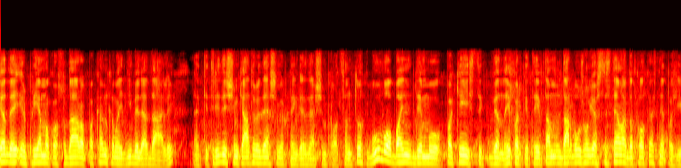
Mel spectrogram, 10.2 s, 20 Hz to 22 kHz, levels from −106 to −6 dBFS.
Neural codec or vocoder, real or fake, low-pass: codec, 16 kHz, 4.8 kbps, FACodec; fake; 7.2 kHz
